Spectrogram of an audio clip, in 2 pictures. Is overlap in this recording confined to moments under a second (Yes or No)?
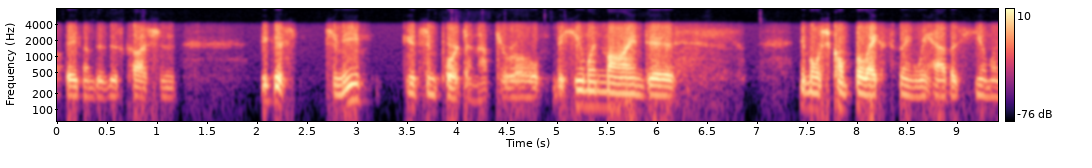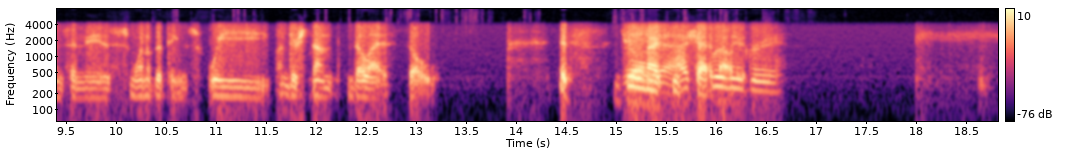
No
